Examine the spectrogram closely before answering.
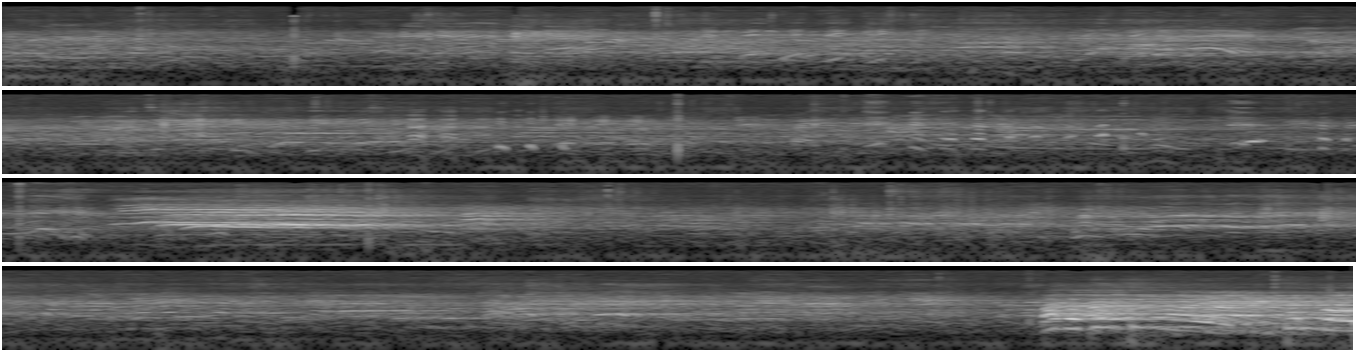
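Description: Many voices chatter throughout a large echoing hall.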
